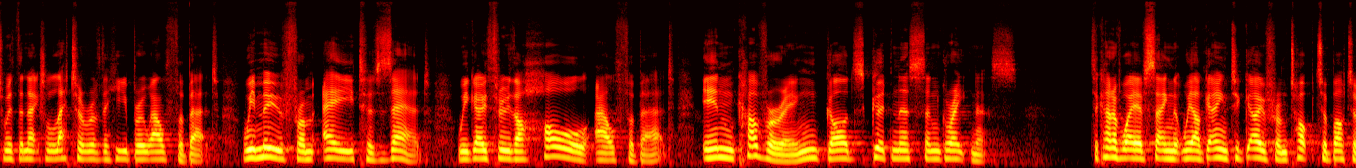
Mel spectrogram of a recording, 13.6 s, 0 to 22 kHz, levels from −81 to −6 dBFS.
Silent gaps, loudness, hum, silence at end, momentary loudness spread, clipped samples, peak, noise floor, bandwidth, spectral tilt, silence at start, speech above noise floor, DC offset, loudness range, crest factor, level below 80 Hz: none; -24 LUFS; none; 0 s; 10 LU; under 0.1%; -6 dBFS; -70 dBFS; over 20 kHz; -6 dB/octave; 0 s; 46 dB; under 0.1%; 2 LU; 18 dB; -66 dBFS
